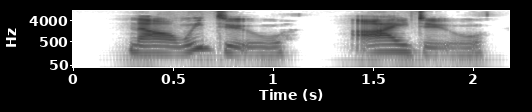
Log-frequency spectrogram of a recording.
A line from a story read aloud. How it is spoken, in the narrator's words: Steve said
